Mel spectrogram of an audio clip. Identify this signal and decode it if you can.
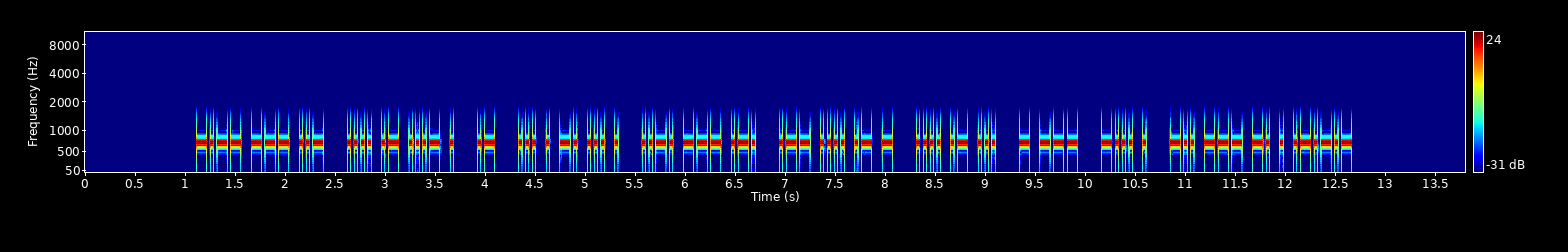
Morse code, heard as a keyed tone, about 34 wpm, 700 Hz. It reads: YOU HAVE A SENSE FOR WHAT HAS TO BE DONE.
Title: Sentences from Top 700 Words 35wpm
